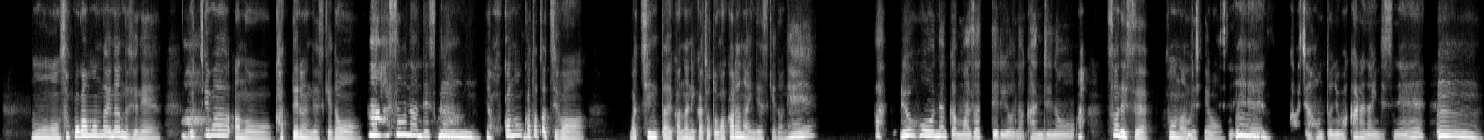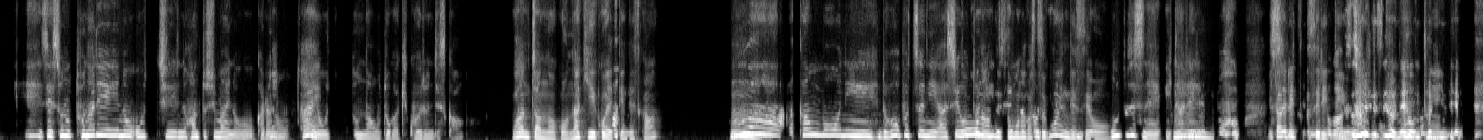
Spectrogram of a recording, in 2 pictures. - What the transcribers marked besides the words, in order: other noise; laughing while speaking: "すごいですよね、ほんとにね"
- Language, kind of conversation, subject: Japanese, advice, 近所の騒音や住環境の変化に、どうすればうまく慣れられますか？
